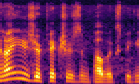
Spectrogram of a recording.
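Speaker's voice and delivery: plain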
